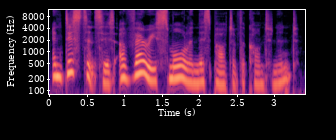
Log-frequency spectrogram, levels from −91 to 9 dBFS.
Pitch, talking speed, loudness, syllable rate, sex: 195 Hz, 195 wpm, -18 LUFS, 5.3 syllables/s, female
